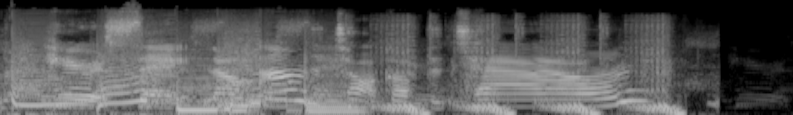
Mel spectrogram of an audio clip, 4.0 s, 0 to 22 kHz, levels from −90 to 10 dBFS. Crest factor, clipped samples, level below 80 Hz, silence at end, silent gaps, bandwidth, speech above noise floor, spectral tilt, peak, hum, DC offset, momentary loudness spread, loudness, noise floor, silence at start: 16 dB; under 0.1%; -38 dBFS; 0.4 s; none; 17.5 kHz; 30 dB; -3 dB/octave; -6 dBFS; none; under 0.1%; 8 LU; -21 LUFS; -51 dBFS; 0 s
